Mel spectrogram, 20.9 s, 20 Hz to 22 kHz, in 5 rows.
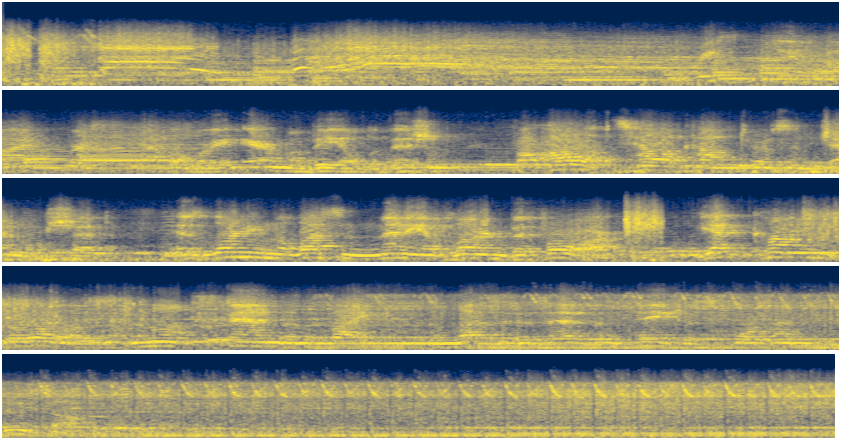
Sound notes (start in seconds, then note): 0.0 yelling; 0.0 gunshots; 1.3 screaming; 17.8 helicopter whirs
